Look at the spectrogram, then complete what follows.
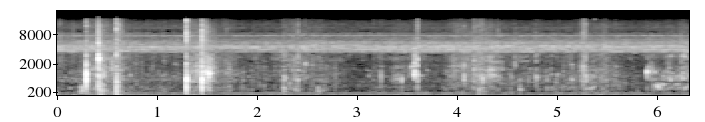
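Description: Footsteps in sandals crunching through dry leaf litter and twigs, with several sharp snaps in the first second and a half, over a steady high buzz of insects.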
